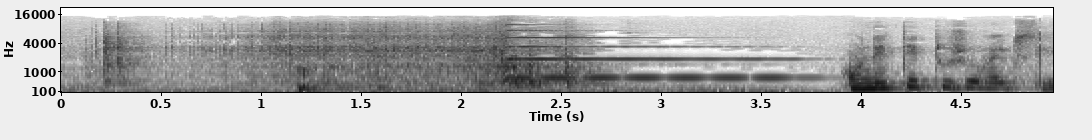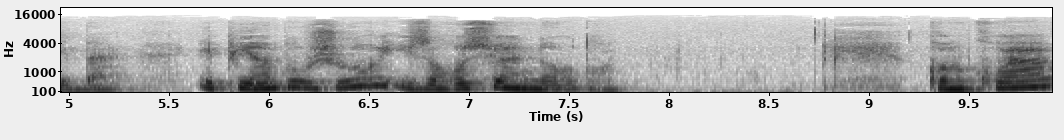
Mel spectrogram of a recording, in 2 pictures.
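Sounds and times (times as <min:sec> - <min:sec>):
old clock works whirring and clicking: 0:00.1 - 0:03.8
old Swiss clock chiming: 0:02.0 - 0:04.0
speech: 0:04.0 - 0:07.8, 0:09.3 - 0:09.9.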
